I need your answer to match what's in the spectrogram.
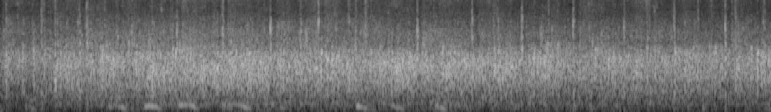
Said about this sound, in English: So I'm joined here by our fabulous panel, who we will get to know very well in a moment. But for now, can we just give them another huge round of applause for joining us here today?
